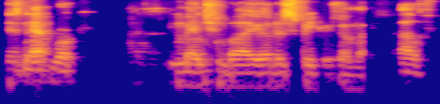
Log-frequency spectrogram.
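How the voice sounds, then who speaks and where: Male presenter, low husky voice, earnest and halting, video-call audio. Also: little pitch movement, low-quality recording. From Ireland. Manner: earnest, halting with restarts and fillers. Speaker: conference presenter. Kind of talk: online conference presentation. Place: home or office on a video call. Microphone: video call mic.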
